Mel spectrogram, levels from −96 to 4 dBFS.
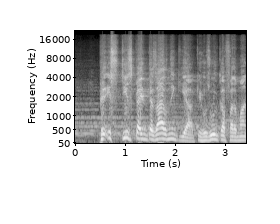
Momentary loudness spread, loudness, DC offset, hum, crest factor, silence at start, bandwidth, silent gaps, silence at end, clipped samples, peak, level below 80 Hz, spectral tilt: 6 LU; -7 LUFS; under 0.1%; none; 8 dB; 0 s; over 20 kHz; none; 0 s; 0.2%; 0 dBFS; -38 dBFS; -4 dB/octave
